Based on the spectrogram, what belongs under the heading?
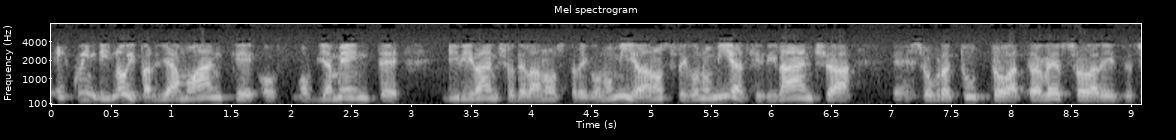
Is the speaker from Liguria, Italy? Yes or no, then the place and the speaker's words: no; Cassino, Lazio, Italy; Da Cassino.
